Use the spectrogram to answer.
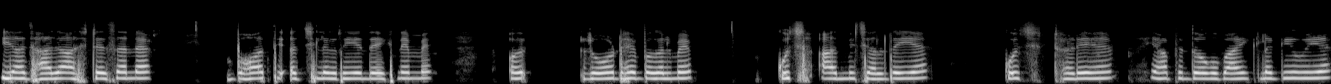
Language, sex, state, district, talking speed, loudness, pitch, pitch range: Hindi, female, Bihar, Jamui, 145 wpm, -14 LUFS, 275 Hz, 270-285 Hz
